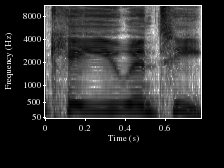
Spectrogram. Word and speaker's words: Kunt: Controversial music group, I think it's pronounced Kunt and the Gang, K-U-N-T, Kunt, right? Yes.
